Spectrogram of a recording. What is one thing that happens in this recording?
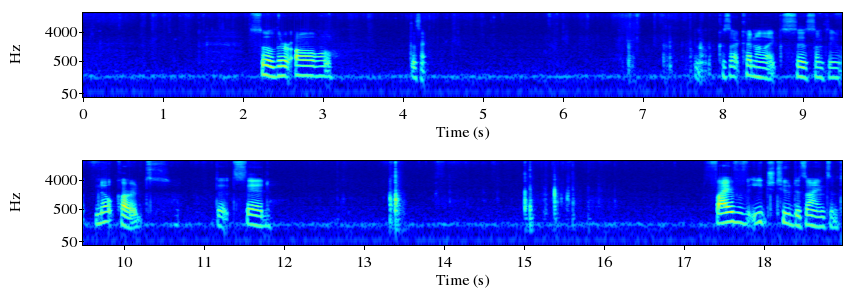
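Stiff paper cards rustle and flap as they are sorted by hand.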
